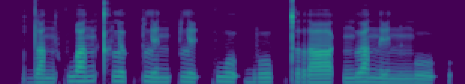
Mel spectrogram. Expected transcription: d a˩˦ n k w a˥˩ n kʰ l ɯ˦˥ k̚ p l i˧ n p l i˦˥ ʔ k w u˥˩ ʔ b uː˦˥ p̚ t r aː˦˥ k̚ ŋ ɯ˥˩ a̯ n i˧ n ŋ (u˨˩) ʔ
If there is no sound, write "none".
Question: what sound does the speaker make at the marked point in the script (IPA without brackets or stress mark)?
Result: u˨˩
